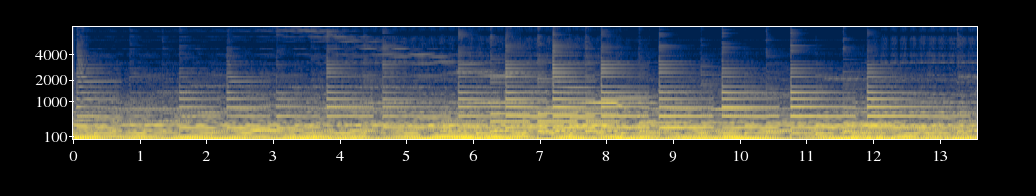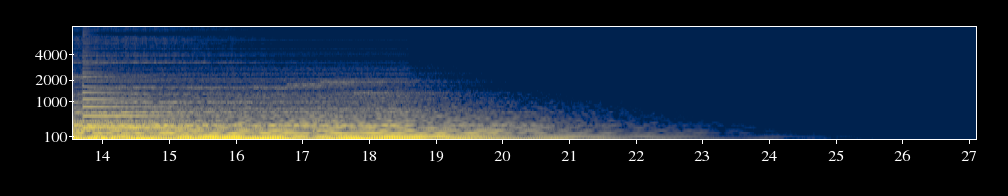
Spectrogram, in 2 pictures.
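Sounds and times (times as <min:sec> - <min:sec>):
music interlude: 0:00.0 - 0:19.0.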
